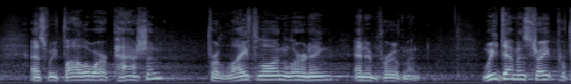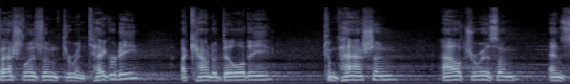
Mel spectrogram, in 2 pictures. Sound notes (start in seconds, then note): none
